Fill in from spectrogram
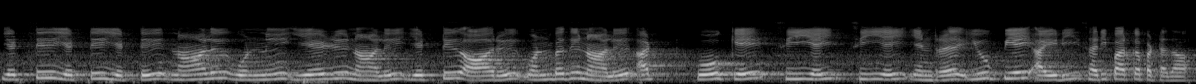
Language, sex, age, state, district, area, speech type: Tamil, female, 30-45, Tamil Nadu, Cuddalore, rural, read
